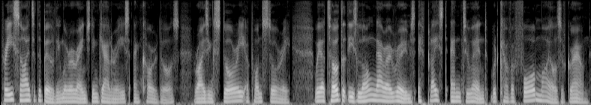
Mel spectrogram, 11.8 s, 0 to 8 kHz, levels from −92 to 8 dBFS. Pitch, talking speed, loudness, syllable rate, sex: 110 Hz, 175 wpm, -19 LUFS, 4.9 syllables/s, male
